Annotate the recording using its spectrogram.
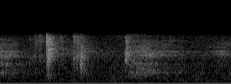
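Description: Handling noise from hands working something small: two short, sharp clicks about half a second in, then a soft rustling hiss.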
